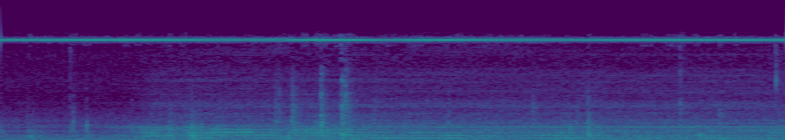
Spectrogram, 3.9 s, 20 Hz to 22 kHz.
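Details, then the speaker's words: 1985 Magnavox VR8530SL01 (rebadged Panasonic) VHS VCR with Dolby on, tape inserted and play pressed: soft motor whir with light clicks as the tape threads, and no solenoid clunk, unlike a 1984 Sylvania; normal tape loading. "As you can see, if you watch my previous videos, it sounds very similar to the 1984 Sylvania, but the solenoid doesn't go clunk at the beginning for the break."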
